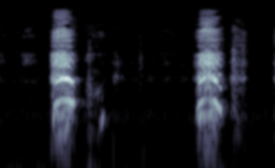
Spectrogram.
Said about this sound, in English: Sorry, you were screaming, so I started screaming. I got pumped.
